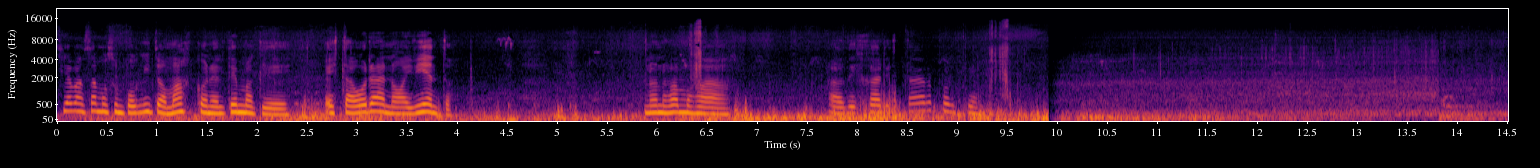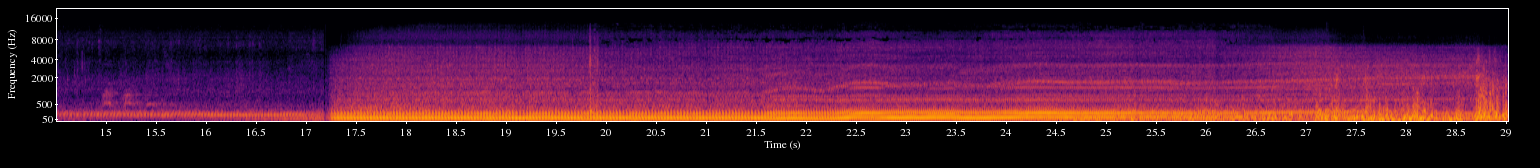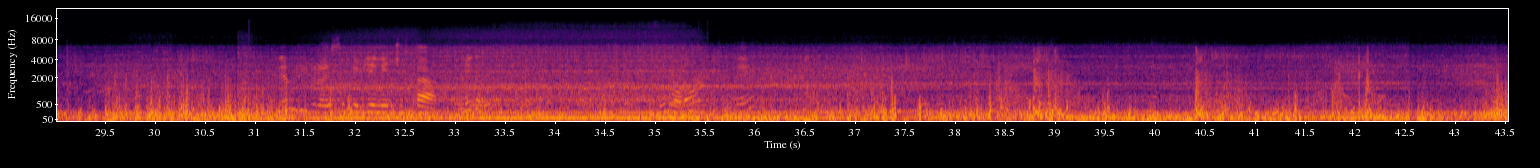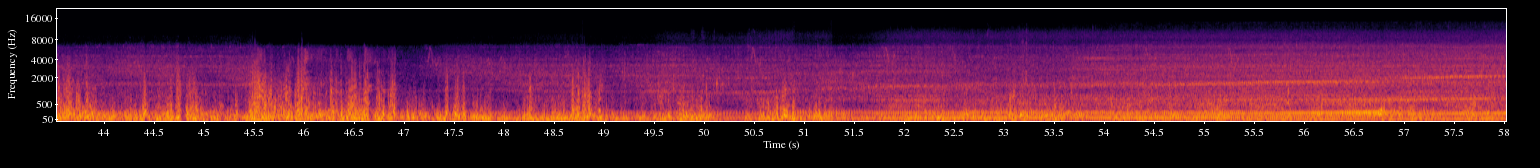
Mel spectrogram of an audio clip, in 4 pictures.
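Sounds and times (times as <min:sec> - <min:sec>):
wind on microphone: 0:00.0 - 0:15.3, 0:17.1 - 0:58.0
motorcycle engine running: 0:09.8 - 0:58.0.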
